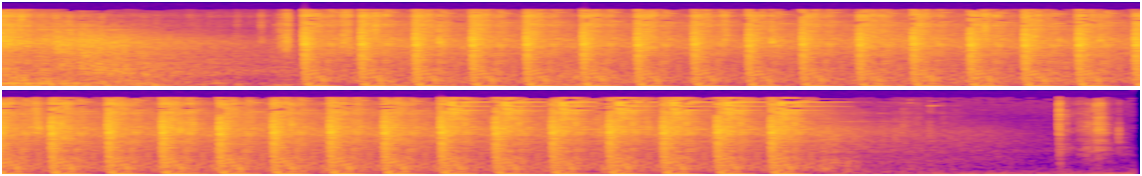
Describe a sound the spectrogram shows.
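A pickaxe strikes wood in a rapid, even rhythm.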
